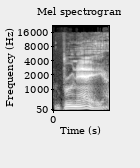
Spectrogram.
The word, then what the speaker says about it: Brunei: ahead listen there was I think soo from Brunei sbr un e I did I pronounce that correct I brunei Bruno yeah where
